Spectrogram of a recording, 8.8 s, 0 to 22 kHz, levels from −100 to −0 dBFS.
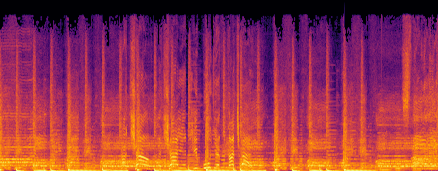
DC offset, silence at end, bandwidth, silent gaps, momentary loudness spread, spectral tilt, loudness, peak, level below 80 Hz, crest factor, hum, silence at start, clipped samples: under 0.1%; 0 s; 19 kHz; none; 5 LU; -4.5 dB/octave; -10 LUFS; 0 dBFS; -16 dBFS; 10 dB; none; 0 s; under 0.1%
